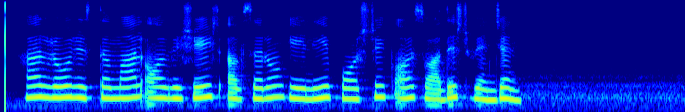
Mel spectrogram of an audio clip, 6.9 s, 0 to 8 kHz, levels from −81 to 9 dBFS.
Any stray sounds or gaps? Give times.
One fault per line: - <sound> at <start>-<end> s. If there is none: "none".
none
